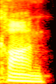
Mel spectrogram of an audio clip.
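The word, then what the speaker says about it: Caan: and it's interesting james how do you say it kane or khan khan james khan so james khan with those big square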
